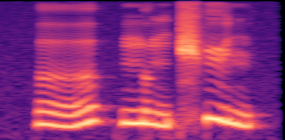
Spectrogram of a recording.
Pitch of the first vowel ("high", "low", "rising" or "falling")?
low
